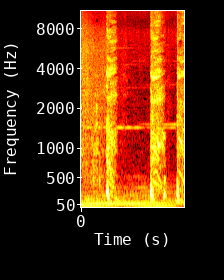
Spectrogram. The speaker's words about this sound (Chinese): 棺木里竟也传来动静，身体挪动的声响，以及沉闷的咳嗽声。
